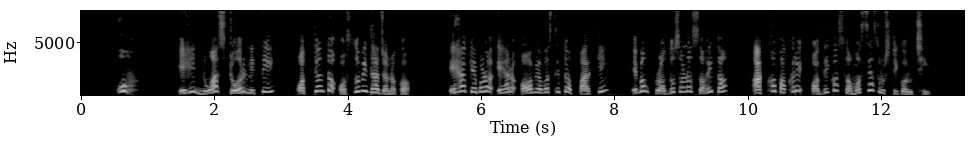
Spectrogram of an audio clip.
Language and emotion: Odia, disgusted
